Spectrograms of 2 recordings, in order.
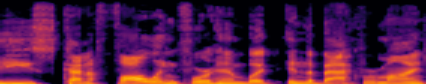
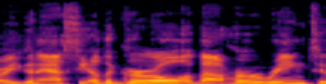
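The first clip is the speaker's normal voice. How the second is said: ordinary talk, nothing marked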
